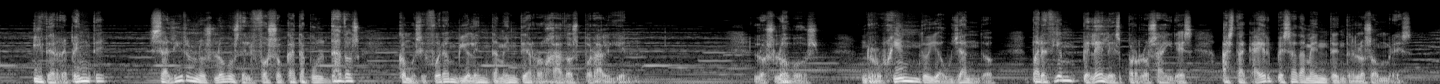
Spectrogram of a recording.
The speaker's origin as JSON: {"language": "Spanish", "region": "Basque Country", "country": "Spain", "said": "Y yo soy de Álava"}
